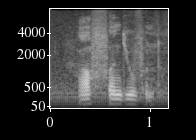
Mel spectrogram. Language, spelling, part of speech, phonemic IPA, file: Malagasy, afofandiovana, noun, /afufaⁿdiuvanạ/, Mg-afofandiovana.ogg
- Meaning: Purgatory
